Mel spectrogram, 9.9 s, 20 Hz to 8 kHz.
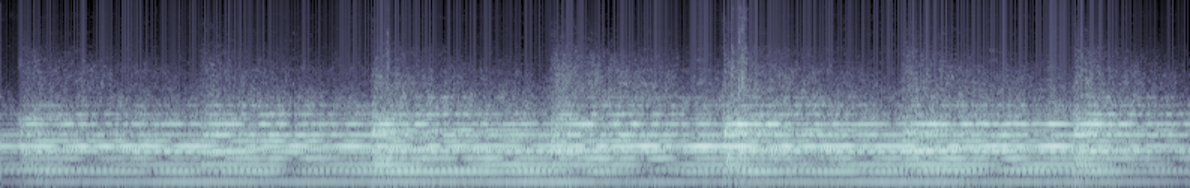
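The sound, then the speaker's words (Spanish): The Sigismund bell, the largest Czech bell, weighing 17 tonnes with a new 400 kg clapper, tolls slowly and repeatedly at St. Vitus Cathedral, Prague Castle, each deep strike blooming into a rich, sustained hum of overtones that never fully fades before the next stroke. No voices. “La mayor campana checa, denominada Segismundo, de la Catedral de San Vito en el Castillo de Praga, cuyo badajo se había roto en junio pasado, ha vuelto a repicar.”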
